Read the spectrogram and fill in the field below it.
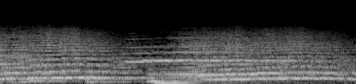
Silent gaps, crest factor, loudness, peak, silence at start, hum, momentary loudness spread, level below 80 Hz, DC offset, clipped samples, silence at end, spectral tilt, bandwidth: none; 12 dB; -20 LUFS; -8 dBFS; 0 s; none; 5 LU; -32 dBFS; under 0.1%; under 0.1%; 0 s; -8 dB/octave; 6.8 kHz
